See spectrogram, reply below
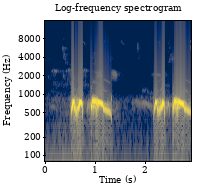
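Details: Spotted dove kept for decoy trapping, cooing twice: each round is a quick doubled note straight into a mellow, sustained coo that slides lower, with a gap of nearly a second between rounds.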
